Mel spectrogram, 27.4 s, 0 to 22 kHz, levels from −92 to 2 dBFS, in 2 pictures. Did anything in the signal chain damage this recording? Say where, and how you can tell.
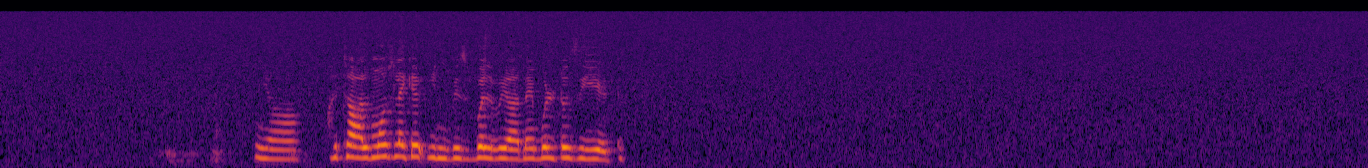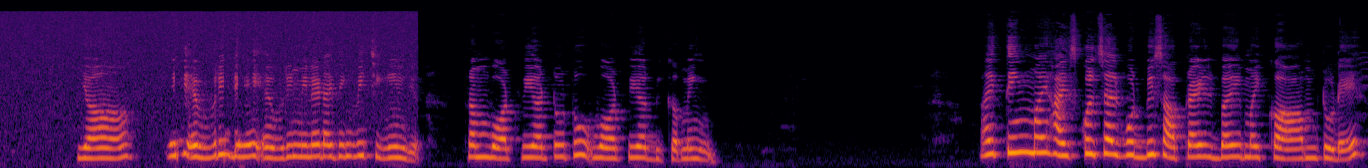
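Yes, sample-format conversion: from 0.0 to 17.85 s it's low bit depth with dither, 7 bits, giving a steady, even hiss fairly close under the speech, with no distortion.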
